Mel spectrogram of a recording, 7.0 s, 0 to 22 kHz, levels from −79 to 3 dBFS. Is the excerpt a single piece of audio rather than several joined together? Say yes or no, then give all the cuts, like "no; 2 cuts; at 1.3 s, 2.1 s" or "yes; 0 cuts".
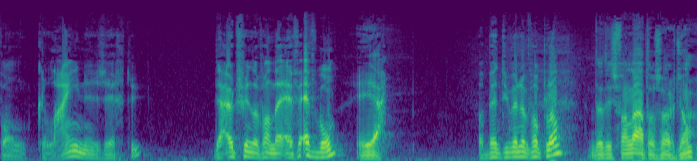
yes; 0 cuts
